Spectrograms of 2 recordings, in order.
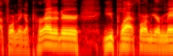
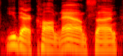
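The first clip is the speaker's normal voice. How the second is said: ordinary talk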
